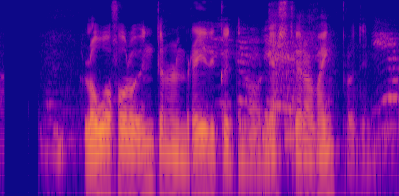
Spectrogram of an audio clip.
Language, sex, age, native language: Icelandic, male, 14, Icelandic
